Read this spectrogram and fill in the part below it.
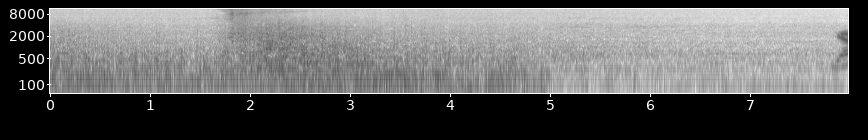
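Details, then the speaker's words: Chevy 350 V8 in a C3 Corvette after fan clutch replacement: revs up and on throttle release drops straight back to a steady idle without hanging, with some wind noise; normal return to idle, confirming the old clutch was bad. "I don't know if you can hear it, but it's definitely, as soon as I let go of the throttle, it idles back down again. It doesn't do that kind of rev up and sit there and then go back down."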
